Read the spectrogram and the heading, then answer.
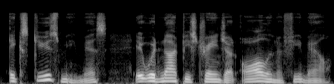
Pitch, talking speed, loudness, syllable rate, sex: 120 Hz, 235 wpm, -18 LUFS, 6.3 syllables/s, female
